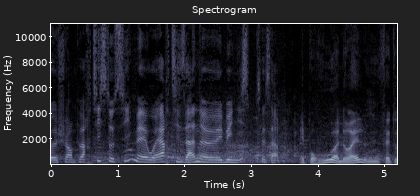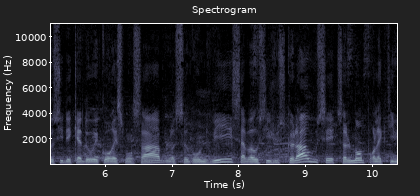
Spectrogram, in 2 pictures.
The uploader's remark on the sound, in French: Un marché éco-responsable de Noël. Le Feuilleton de la semaine propose une promenade au gré des stands à la rencontre des exposants et des visiteurs.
